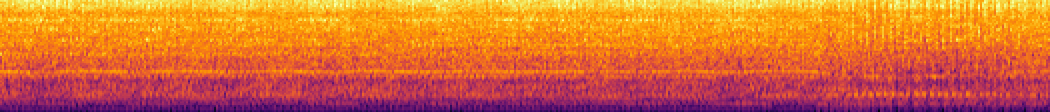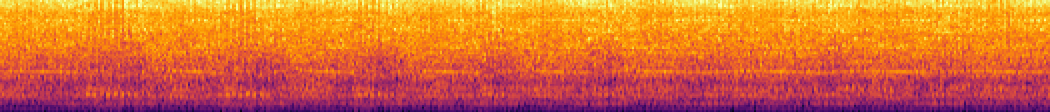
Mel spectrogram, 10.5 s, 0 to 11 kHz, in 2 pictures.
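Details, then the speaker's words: Husky 1850W generator (about 5 hp), Mikuni T3044 carburetor cleaned about three times and air hole made smaller with a 6-32 screw; loud engine note drops and wavers midway, still surging, suspected blocked idle passage that cannot be reached. "okay guys so I try maybe 10 times to clean the carburetor but still the engine is surging and I had no success of cleaning this thing"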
